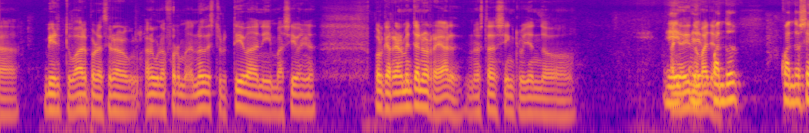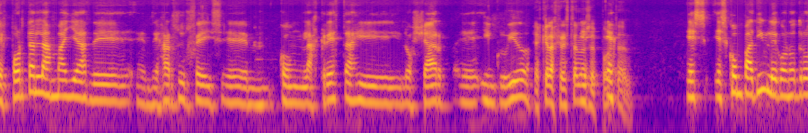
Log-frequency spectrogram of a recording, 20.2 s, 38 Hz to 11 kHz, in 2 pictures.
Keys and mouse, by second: 0.0 click, 11.2 shift+middle click.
